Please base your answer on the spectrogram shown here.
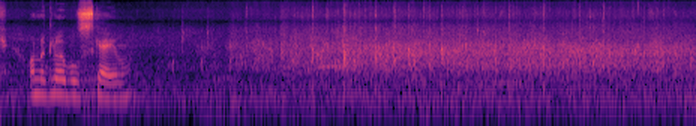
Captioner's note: applause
